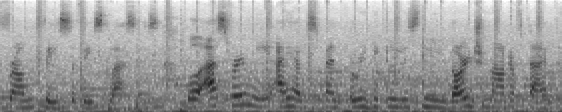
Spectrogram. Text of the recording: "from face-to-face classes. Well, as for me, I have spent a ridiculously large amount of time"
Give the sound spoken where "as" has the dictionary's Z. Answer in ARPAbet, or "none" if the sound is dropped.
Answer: S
